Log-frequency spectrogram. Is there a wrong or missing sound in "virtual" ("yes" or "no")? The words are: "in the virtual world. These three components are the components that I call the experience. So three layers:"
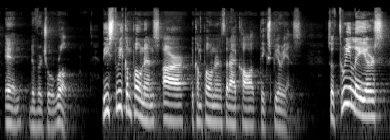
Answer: no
